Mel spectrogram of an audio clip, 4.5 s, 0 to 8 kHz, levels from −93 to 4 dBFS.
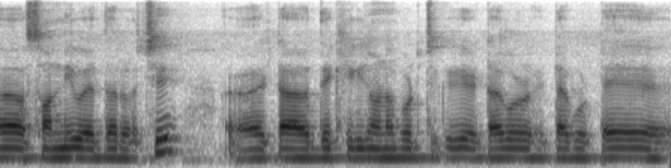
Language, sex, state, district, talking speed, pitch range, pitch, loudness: Odia, male, Odisha, Khordha, 175 wpm, 120-125 Hz, 120 Hz, -17 LUFS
